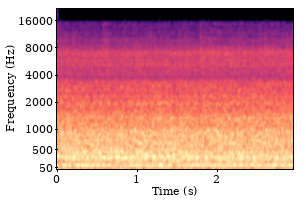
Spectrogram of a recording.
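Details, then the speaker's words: Washing machine during spin: loud steady roar with low hum, no rhythm changes; worn drum bearings and seal, with rusted parts indicating water leaking past the seal onto the transmission, which needs repair. "El problema de esta lavadora son los valeros. Sello, tina o retén."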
